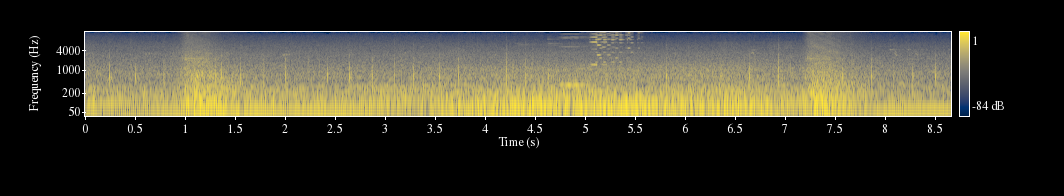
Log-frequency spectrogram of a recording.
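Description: A sudden whooshing burst sweeps through.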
